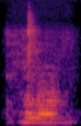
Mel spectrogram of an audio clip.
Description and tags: The sound of a wolf growling
animal, growling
